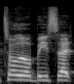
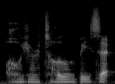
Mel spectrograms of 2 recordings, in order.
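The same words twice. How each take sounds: First: Loud, raised-pitch cashier, amused; pointedly loud total; talking loud. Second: Very soft, lower cashier voice; timid murmur of the total; mock deferential quiet. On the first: Retold or imitated. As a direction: announce it over someone's phone call. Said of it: "I'm talking loud". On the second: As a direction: imitate a cashier hushed for a phone talker. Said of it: "If you expect to be like".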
